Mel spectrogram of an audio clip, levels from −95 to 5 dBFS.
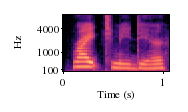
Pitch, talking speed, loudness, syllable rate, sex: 180 Hz, 225 wpm, -19 LUFS, 5.5 syllables/s, female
